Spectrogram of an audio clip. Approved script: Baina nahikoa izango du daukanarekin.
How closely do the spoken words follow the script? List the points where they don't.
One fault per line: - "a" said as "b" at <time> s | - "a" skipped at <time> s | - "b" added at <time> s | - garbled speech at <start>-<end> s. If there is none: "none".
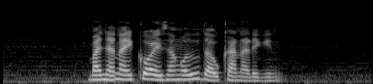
none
